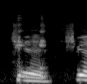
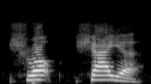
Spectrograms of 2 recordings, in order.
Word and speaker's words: Shropshire: It's not sure. Sure's that person who used to do singing with Sonny and Sure. Right? Not that. It's like Shropshire. Yes, because it's a long I because there's an E at the end.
